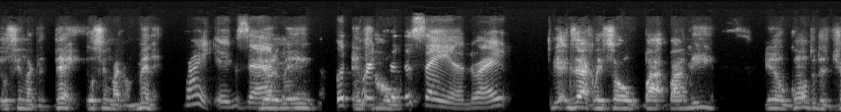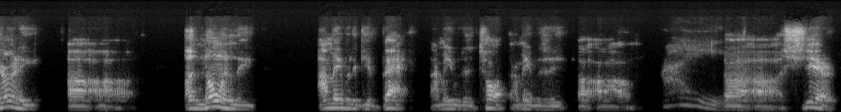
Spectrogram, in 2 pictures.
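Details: Stuttering in an adult man, an author and motivational speaker, who says he stutters and that others can hear it.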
